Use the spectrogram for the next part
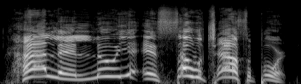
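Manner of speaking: high, loud, slow, preacher-style hallelujah; jubilant hallelujah. Real, not acted. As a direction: belt it like church praise. Celebrating end of child support.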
